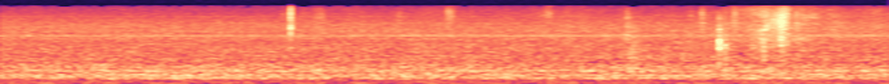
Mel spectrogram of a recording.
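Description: A steady low room hum, like a fan or air conditioner running, with a few faint light clicks of sticker sheets and paper being handled, mostly near the end.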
